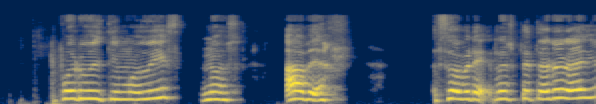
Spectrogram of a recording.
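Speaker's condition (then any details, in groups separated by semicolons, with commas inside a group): Cerebral palsy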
